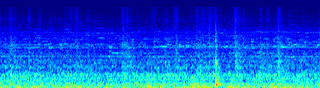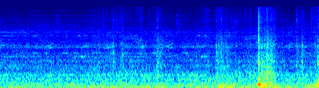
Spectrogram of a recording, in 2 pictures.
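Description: City bus driving along a street, a steady low engine and road rumble with occasional knocks and rattles, the loudest near the end.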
